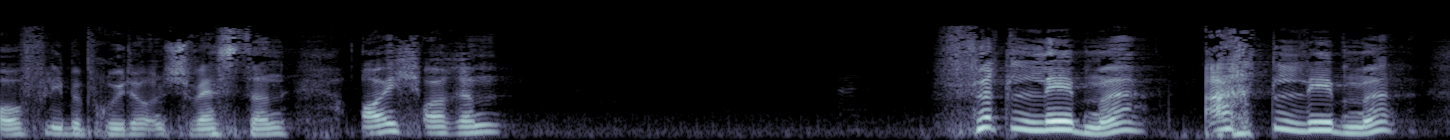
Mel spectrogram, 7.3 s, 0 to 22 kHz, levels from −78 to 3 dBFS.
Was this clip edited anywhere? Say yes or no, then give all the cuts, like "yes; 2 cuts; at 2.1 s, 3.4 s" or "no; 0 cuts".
yes; 1 cut; at 2.1 s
